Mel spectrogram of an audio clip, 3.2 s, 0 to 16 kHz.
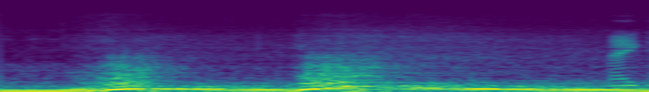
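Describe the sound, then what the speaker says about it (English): A 2023 Dodge Challenger SRT Hellcat engine on a dyno gives two short throttle blips, the rumble rising and falling over a steady idle, recorded up close. "we're just going to give it a little bit of throttle"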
